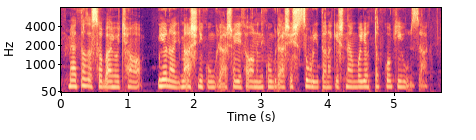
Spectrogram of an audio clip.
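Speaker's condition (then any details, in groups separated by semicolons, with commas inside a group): Deafness; tried signing with Japanese sign-language users at the competition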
